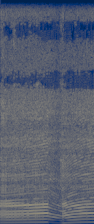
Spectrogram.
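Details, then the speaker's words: Chainsaw (a Max) revved flat out sounds thin and high-pitched, rising and dipping sharply with no burble; it is running too lean, which can blow the engine, and the mixture needs fattening. "okay that's too lean that's too lean friends this is how guys blow their Max up or any saw fatten it back"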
